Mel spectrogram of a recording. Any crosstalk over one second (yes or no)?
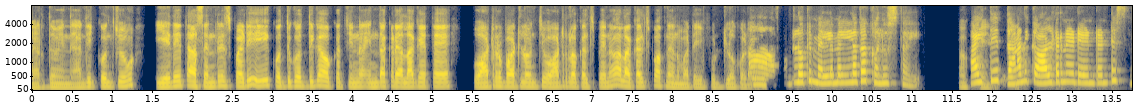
no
